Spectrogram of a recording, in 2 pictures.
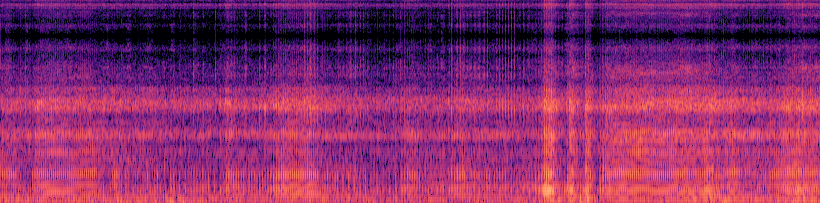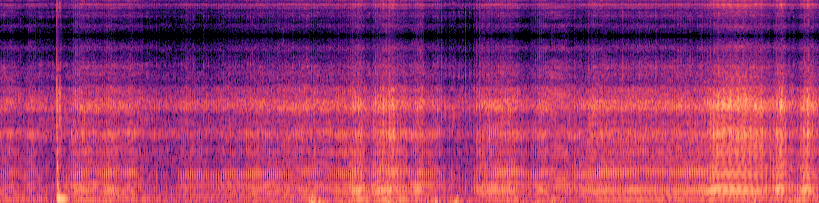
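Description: A dirt bike engine revs and hums up close as the bike rides along a trail.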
